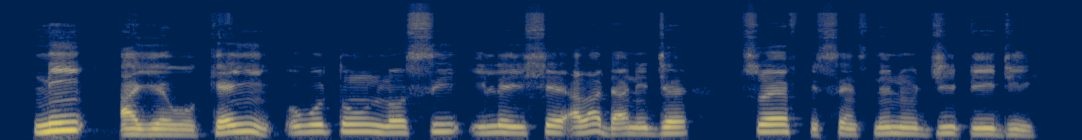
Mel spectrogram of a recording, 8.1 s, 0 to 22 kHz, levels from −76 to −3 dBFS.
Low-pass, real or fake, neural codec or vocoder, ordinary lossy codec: 19.8 kHz; real; none; Opus, 32 kbps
